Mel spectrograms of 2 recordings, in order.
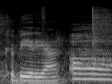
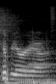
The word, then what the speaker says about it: Cabiria: cabiria that's fantastic almost it's actually very very on point it's after a felini movie from 1957 called kns of cabiria but you can do the American pronunciation which is kabia cabiria the one thing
